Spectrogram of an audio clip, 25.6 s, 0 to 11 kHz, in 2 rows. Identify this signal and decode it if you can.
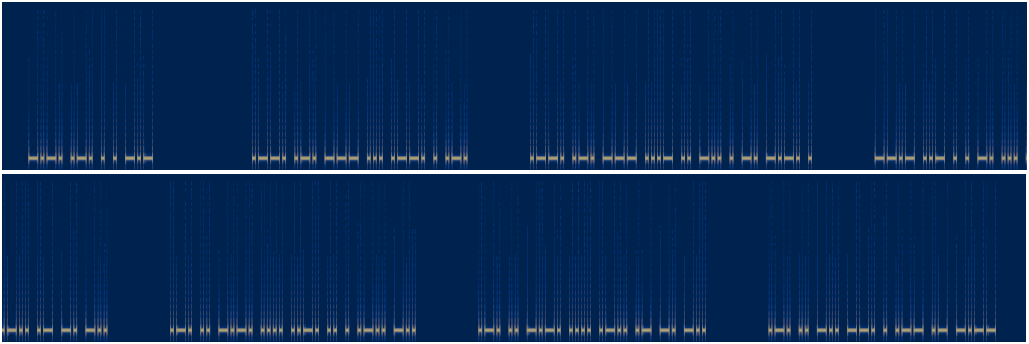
Morse code, heard as a keyed tone, about 32 wpm, 800 Hz. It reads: CREEK PROSPER PROVIDENCE QUEENSLAND RICHFIELD RICHLAND RIDGEWAY
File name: fromSMs / FromSMs mp3s / Cities@30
